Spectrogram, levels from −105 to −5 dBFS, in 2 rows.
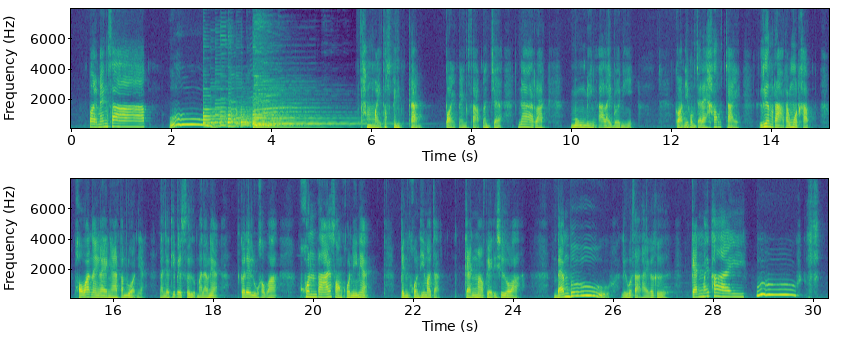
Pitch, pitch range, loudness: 135 Hz, 120-175 Hz, -18 LUFS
